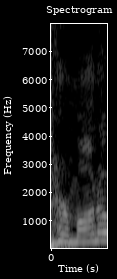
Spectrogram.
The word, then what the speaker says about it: hermano: as heath ledger is hermano brother so the h is silent a bit yeah okay so if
